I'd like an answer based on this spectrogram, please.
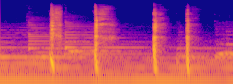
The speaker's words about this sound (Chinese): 唐枕低低地咳嗽了两声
